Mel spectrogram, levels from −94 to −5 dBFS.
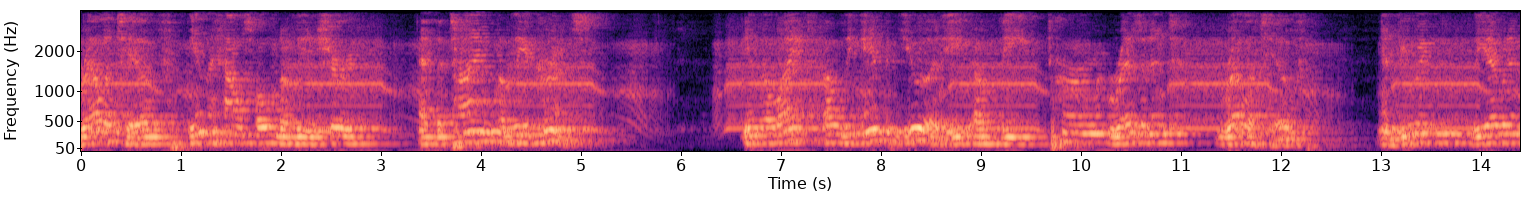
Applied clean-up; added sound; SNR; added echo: none; Alarm; 12 dB; reverberation time 1.1 s.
